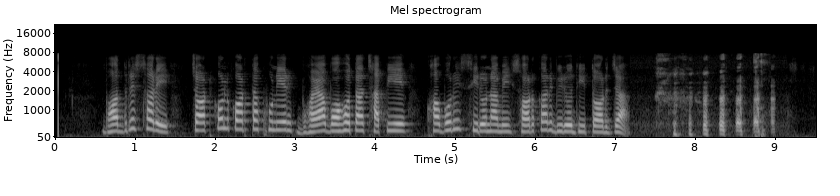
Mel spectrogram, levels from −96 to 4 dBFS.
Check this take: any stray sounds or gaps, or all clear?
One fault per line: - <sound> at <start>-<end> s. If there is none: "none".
- laugh at 7.5-9.0 s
